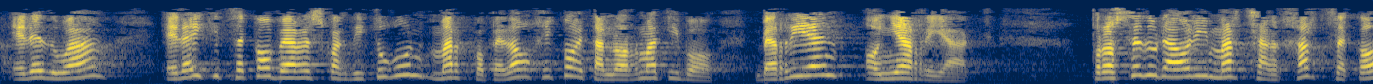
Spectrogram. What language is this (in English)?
Basque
